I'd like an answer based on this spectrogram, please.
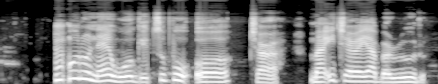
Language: Igbo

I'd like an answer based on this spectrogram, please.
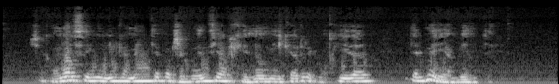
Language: Spanish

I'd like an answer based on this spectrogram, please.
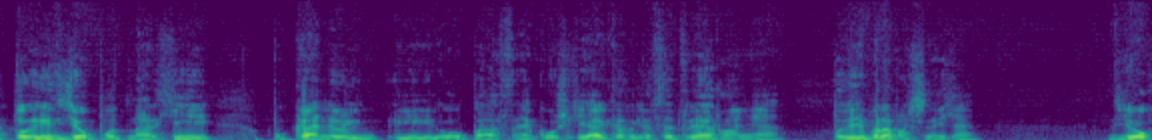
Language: Greek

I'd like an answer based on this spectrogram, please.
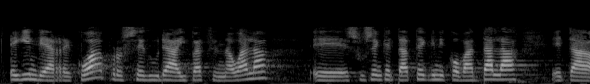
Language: Basque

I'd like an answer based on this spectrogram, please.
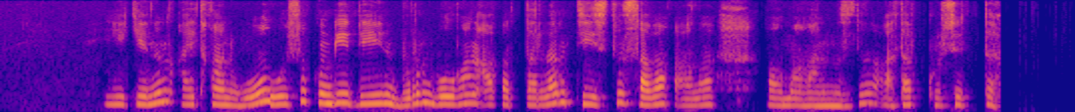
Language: Kazakh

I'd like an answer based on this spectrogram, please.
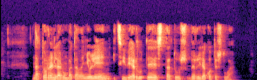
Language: Basque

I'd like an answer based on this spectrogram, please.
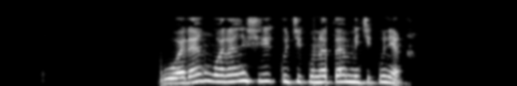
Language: Corongo Ancash Quechua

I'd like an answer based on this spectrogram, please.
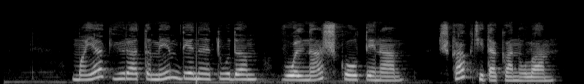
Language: Mari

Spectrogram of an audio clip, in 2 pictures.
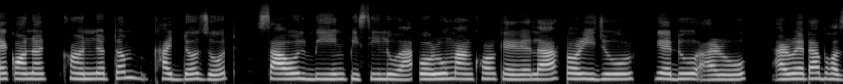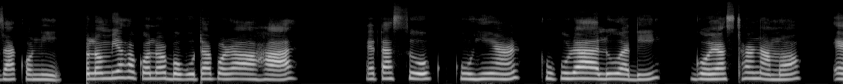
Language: Maria (India)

